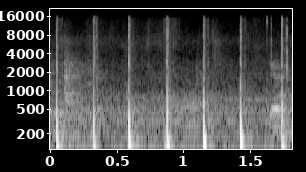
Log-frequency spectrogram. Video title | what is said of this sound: More Than a Cooking Show - The Book Launch, "The Commonsense Cook" | when you tap the bottom i don't know if you can hear that drum there's a drum it's like a bass drum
